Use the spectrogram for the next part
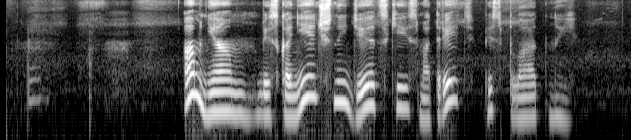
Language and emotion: Russian, sad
